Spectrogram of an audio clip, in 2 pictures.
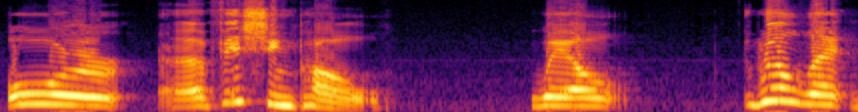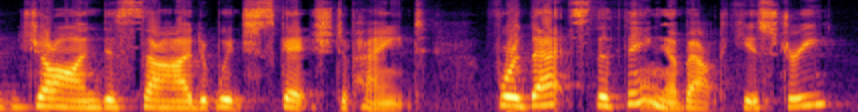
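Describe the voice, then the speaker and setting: A woman reading a children's story aloud as a guest reader, expressive and dramatic, speaking directly to her listeners. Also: on the high side, slow pace.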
